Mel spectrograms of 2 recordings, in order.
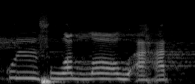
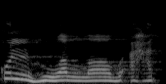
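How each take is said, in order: First: The first word is said with an f sound. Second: The first word is said with an h sound. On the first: The speaker calls it wrong. "mbak niku keliru mbak" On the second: The speaker calls it right. "Niku kulhu wallahu ahad"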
